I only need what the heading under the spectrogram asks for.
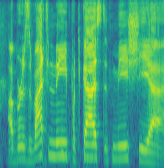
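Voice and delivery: mock American accent, speaking Russian. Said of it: "американцы говорят на русском вот с таким акцентом".

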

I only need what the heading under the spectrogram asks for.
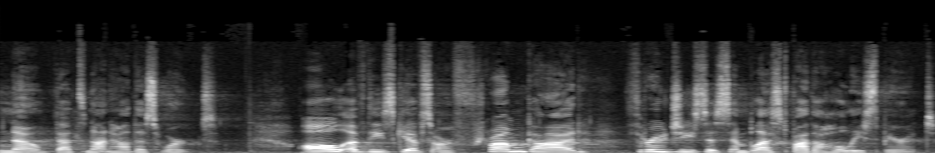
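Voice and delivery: plain

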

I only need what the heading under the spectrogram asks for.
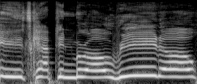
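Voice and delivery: intense, very loud delivery. Saying the podcast host name when asked to speak: very intense delivery. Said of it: "that was pretty intense".

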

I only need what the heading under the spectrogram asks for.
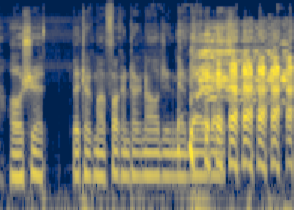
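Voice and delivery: deep, low voice with rhythmic cadence. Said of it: "he's got that cadence now".

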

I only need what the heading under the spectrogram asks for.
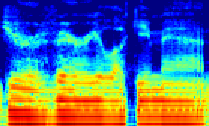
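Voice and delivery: slow whisper. Recounting what a man whispered to the speaker about a woman, retelling a whisper. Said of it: "he like whispered".

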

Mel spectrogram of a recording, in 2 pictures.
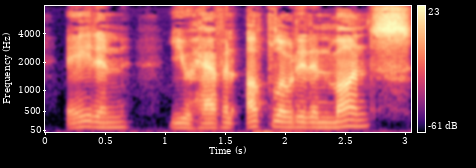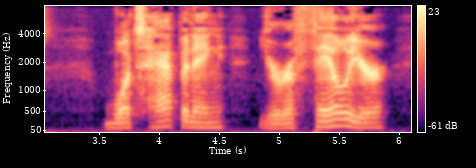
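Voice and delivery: normal talking voice

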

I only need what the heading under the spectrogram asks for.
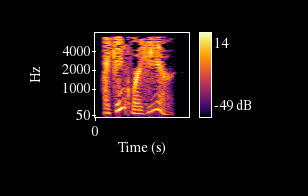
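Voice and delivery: carrying stage whisper. Narrating, reading Tass's line to Palin: loud whisper. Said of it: "Tass said in a loud whisper".

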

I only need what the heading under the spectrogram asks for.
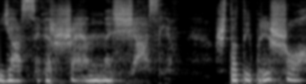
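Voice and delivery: hissing, whispered, soft, breathy snake voice. Narrator reads the snake answering the bear cub, in a hissing snake voice. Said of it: "прошипел змей".

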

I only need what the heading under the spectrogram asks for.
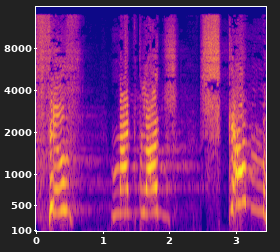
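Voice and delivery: very high, shrill, piercing shriek. A woman's portrait wakes and yells after people running past, screaming. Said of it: "she screamed after them".

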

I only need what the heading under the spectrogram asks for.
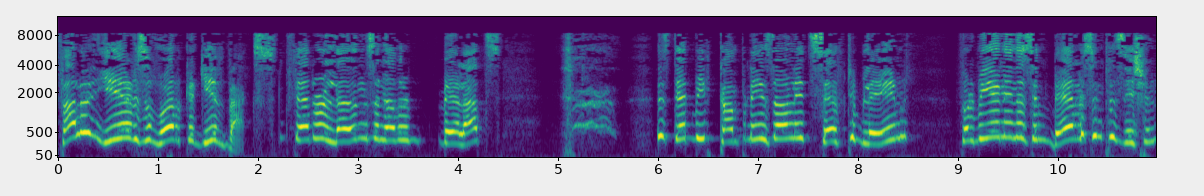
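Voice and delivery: put-on Irish accent, voice very high. Reading a union leader's statement from a news report aloud, in an Irish accent. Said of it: "I should have done that in an Irish voice".

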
